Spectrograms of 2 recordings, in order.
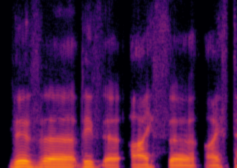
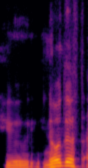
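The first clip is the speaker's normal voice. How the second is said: ordinary talk, nothing marked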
